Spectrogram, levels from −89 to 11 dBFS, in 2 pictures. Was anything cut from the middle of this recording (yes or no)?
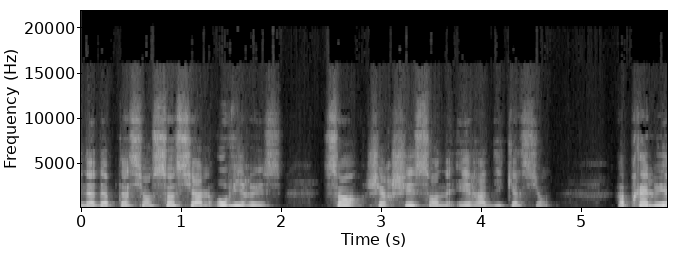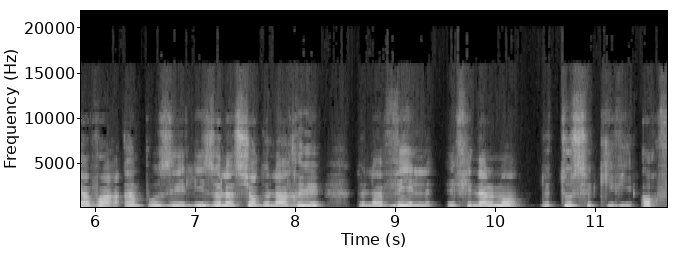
yes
